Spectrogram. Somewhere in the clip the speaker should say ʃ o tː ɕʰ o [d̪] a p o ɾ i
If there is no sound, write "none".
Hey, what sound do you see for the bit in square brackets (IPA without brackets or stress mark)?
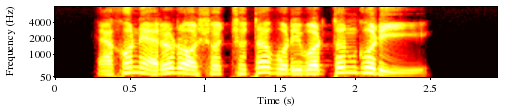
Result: t̪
